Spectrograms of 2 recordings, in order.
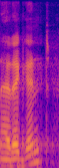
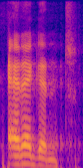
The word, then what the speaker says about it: arrogant: Be called as एन एरेगेंट smile. सो ये था एरेगेंट। और इस पे प्रोनाउंसिएशन देखिए, इट्स एरेगेंट नॉट एरोगेंट।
